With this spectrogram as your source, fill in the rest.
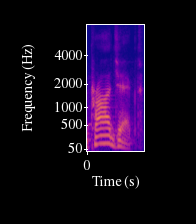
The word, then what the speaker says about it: project: The project, fijaos la pronunciación, ni pronuncio yo. Project, no digo project, porque es una J en inglés. La J suena j. La J es una che.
